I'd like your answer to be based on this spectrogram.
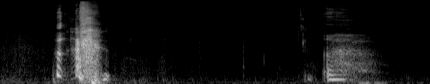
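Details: Woman in bed with a cold, sneezing every other hour with a persistent nasal tickle: two forceful, let-out sneezes with sharp inhaled build-ups.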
